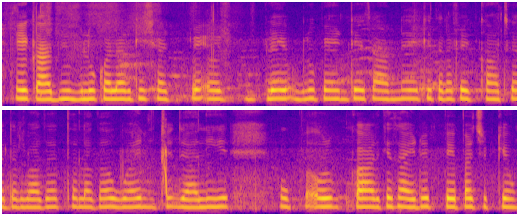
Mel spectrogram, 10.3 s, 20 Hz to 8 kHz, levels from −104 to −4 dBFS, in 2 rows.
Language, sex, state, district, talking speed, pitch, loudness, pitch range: Hindi, female, Bihar, Lakhisarai, 205 wpm, 235 Hz, -19 LUFS, 230-245 Hz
